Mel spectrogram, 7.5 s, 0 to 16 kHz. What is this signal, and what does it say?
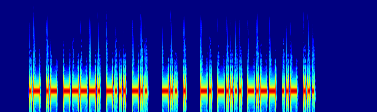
Morse code, heard as a keyed tone, about 28 wpm, 700 Hz. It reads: AA9BD DE N6YUS
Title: USA Callsign DE Callsign 28wpm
